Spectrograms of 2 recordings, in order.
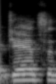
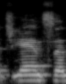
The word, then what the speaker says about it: Janssen: and johnson janssen vaccine we say jansen in the states but a jansen is the correct pronunciation i'm told from those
